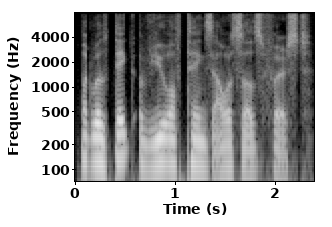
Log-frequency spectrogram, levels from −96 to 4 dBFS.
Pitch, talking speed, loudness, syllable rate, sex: 105 Hz, 225 wpm, -19 LUFS, 4.9 syllables/s, male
